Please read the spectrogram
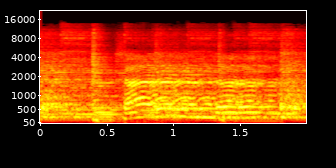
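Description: A man singing a Korean pop ballad, accompanied by a strummed steel-string acoustic-electric guitar; his voice comes in about half a second in over held instrumental notes.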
